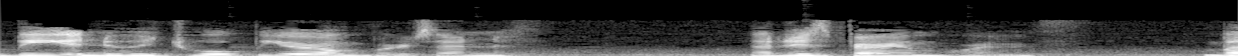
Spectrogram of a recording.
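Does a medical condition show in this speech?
Yes: Friedreich's ataxia.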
